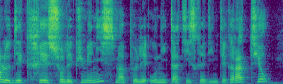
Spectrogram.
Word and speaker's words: Unitatis Redintegratio: décret sur l'écuménisme appelé Unitatis Redintegratio. Oui, je prononce à l'italienne, ça fera hurler les latinistes français, mais bon, voilà, tant pis.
